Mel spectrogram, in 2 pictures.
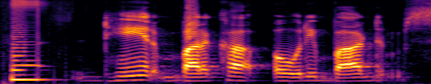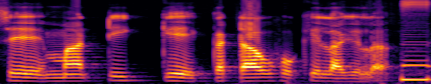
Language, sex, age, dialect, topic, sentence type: Bhojpuri, male, 18-24, Northern, agriculture, statement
